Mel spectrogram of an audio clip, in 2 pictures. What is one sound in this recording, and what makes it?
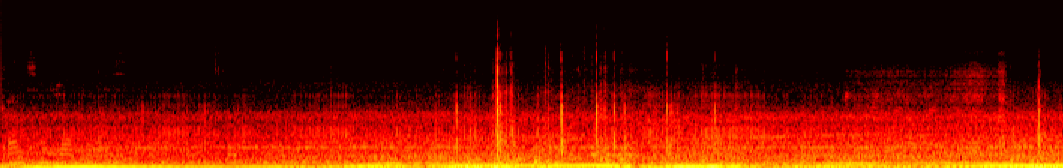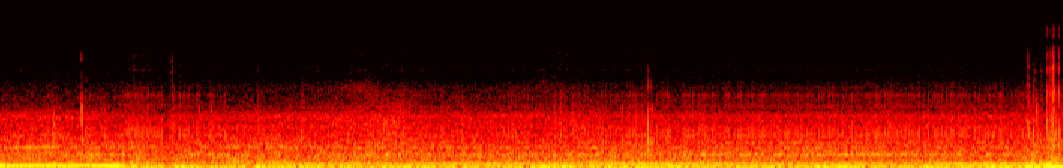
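A car's engine and tyres rumble, heard from inside the car as it drives along a street.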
